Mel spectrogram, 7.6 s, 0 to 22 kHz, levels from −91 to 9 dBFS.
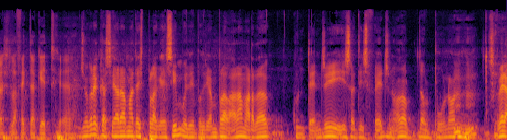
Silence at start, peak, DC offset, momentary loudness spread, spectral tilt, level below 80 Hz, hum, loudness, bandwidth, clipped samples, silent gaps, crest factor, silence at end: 0 s; 0 dBFS; under 0.1%; 8 LU; -5 dB/octave; -28 dBFS; none; -17 LUFS; 16.5 kHz; under 0.1%; none; 16 dB; 0 s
